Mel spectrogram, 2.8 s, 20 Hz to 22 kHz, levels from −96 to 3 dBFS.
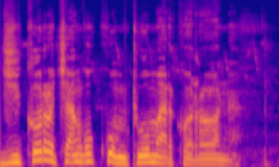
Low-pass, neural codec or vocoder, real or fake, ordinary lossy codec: none; vocoder, 44.1 kHz, 128 mel bands, Pupu-Vocoder; fake; none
